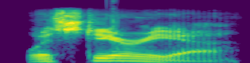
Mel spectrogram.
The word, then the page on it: wisteria: American English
